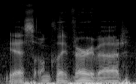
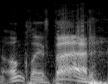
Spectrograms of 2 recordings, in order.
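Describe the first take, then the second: First: Said in the usual way. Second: Loud, blunt caveman grunt; caveman talk. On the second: Pretend. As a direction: say it like a dumb brute. Caveman-style game reference.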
